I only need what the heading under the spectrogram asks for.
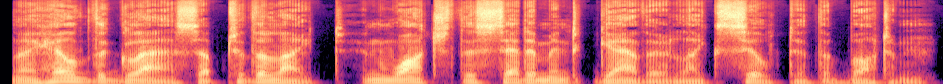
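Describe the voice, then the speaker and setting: Very deep, solemn detective narrator, voiced by a man. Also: animated, dry recording, clean studio sound. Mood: somber, reflective. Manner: measured, literary, solemn. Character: melancholy, reflective English police inspector, world-weary man. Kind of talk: scripted first-person detective narration.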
